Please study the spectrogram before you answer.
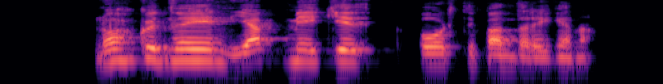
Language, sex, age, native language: Icelandic, male, 30-39, Icelandic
